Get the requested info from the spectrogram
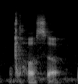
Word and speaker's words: Xhosa: Xhosa. It's a thick X. – I can't even do it. Yeah, Xhosa.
